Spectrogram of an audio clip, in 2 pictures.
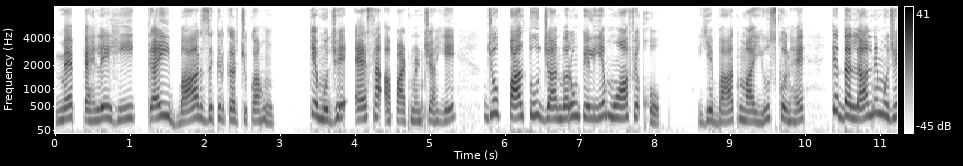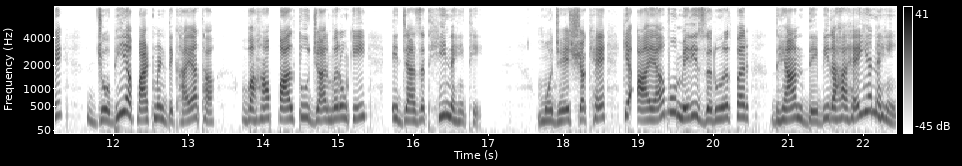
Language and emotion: Urdu, angry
